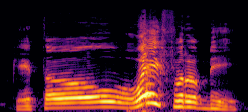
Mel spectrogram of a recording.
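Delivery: high, loud, slow bellow; roaring shout. Acted. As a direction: blast them away with a roar. Same blast repeated.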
